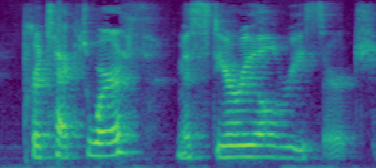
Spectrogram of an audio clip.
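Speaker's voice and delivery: slow, deliberate, drawn out word by word. Repeating a team's name right after asking for it slow, said slowly. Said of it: "say it slow".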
